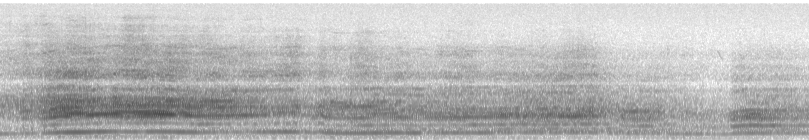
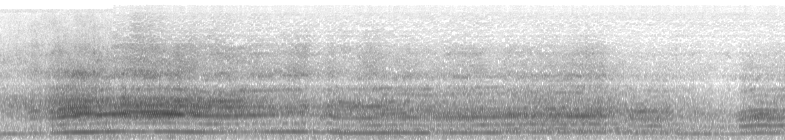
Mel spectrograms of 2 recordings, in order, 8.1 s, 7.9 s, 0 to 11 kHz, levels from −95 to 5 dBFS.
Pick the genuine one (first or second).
first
